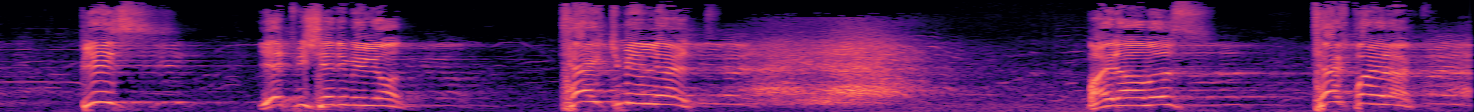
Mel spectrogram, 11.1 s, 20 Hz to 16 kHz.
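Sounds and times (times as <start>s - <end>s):
speech: 0.7s - 3.2s, 4.3s - 5.6s, 8.2s - 9.1s, 10.0s - 11.0s
large crowd at a political rally in Turkey shouting in unison: 5.4s - 7.2s, 10.7s - 11.0s.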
